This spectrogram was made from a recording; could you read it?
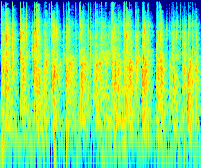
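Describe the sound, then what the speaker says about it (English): A group claps rhythmically in quick, fairly even bursts, each clap sharp and close, forming a steady pulsing round of applause across the whole stretch. "let's give them a round of applause real quick"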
